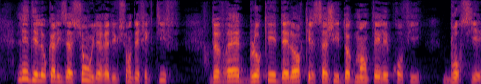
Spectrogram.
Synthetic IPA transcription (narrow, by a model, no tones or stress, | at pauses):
led̪elɔkalizasjɔ̃uleʁed̪yksjɔ̃d̪efɛkt̪if | d̪əvʁɛɛt̪χblɔkʲed̪ɛlɔʁkilsaʒid̪ɔɡmɑ̃t̪elepχɔfi | buʁsje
